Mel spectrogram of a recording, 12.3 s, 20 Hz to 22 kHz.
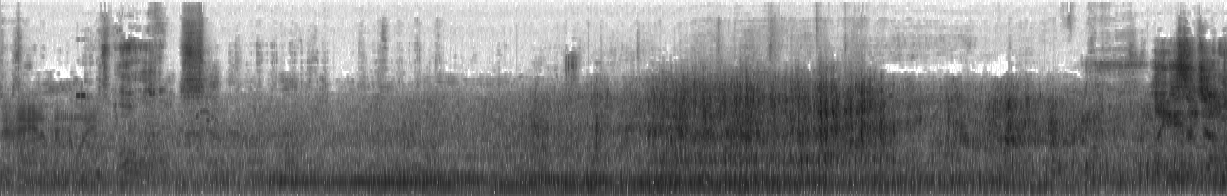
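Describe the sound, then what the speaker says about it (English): A P-40 warplane's propeller engine roars past at an air show, loud and sustained, rising and swelling as it nears, with an announcer talking over it. "Here comes that P-40."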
